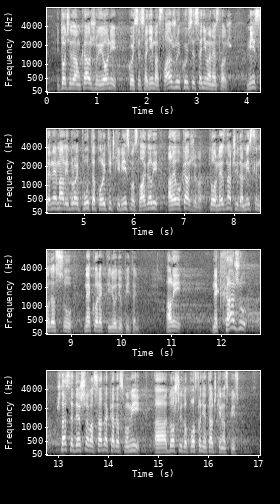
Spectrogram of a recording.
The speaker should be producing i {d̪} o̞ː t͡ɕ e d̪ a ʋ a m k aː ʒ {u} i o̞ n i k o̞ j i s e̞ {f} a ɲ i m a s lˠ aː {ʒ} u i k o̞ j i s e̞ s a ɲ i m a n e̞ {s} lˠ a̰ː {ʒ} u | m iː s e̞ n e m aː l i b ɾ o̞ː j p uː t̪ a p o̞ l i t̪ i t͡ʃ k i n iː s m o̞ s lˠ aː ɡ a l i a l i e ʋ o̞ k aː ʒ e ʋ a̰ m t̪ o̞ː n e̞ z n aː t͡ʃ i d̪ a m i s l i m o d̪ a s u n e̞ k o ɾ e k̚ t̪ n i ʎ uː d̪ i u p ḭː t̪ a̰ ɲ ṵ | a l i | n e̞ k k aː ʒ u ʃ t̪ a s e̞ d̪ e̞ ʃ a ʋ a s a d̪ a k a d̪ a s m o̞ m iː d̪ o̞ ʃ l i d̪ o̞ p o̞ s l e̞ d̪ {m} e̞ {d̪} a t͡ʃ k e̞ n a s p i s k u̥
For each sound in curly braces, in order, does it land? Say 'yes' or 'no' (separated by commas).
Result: no, yes, no, yes, yes, yes, no, no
